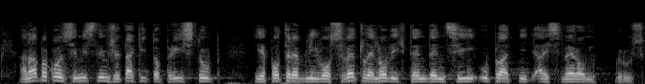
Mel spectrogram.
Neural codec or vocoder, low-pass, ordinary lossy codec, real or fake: none; 7.2 kHz; none; real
